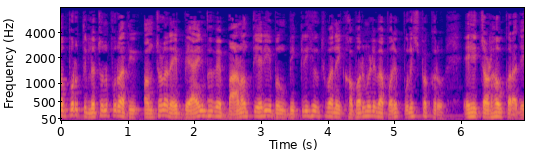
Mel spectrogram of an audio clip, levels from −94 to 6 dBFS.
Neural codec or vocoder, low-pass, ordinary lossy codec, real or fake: none; 7.2 kHz; none; real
